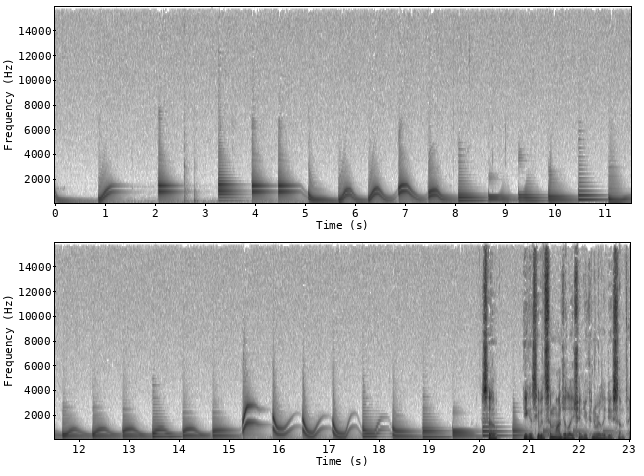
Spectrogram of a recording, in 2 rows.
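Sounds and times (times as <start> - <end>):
synthesizer notes with vowel-like formants: 0.0 - 23.0.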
